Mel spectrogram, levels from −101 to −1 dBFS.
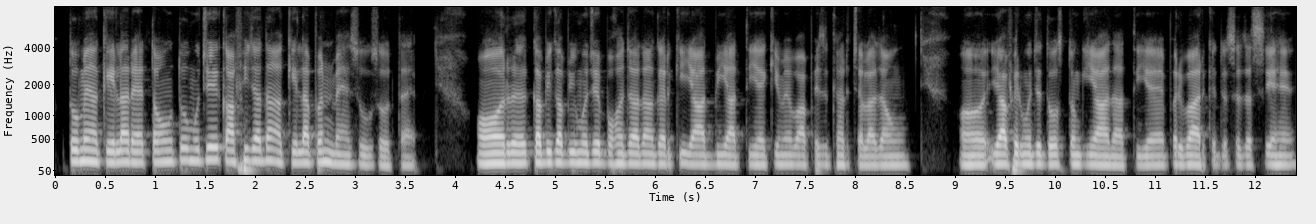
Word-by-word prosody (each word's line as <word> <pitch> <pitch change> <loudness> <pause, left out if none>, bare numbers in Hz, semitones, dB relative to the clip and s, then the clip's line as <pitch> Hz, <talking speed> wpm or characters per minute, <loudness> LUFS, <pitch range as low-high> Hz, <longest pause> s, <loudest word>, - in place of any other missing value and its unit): तो 160 - +4
मैं 165 0 +5
अकेला 155 0 +3
रहता 150 0 0
हूँ, 155 +1 +1
तो 175 +1 -1
मुझे 175 +2 +2
काफ़ी 160 -1 +1
ज़्यादा 170 0 +2
अकेलापन 145 +1 0
महसूस 125 -2 -4
होता 110 0 -6
है। 110 - -10 0.6
और 140 +1 +6
कभी-कभी 145 0 +2
मुझे 145 0 +2
बहुत 135 0 0
ज़्यादा 135 0 +1
घर 130 -1 -1
की 135 +2 -5
याद 125 -1 0
भी 130 0 -2
आती 120 +1 -3
है 120 0 -1
कि 125 +2 -7
मैं 125 0 -2
वापस 125 0 -5
घर 120 -1 -2
चला 115 0 -2
जाऊँ, 115 0 -3 0.5
अ, 120 0 +3
या 130 0 +5
फिर 135 0 0
मुझे 130 0 +1
दोस्तों 125 0 -1
की 125 +1 -3
याद 120 -1 +2
आती 115 +1 -5
है, 120 0 -2
परिवार 120 0 -1
के - - -9
जो 120 - -10
सदस्य 120 +1 -6
हैं 120 +1 -6
130 Hz, 215 wpm, -24 LUFS, 120-145 Hz, 0.6 s, और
